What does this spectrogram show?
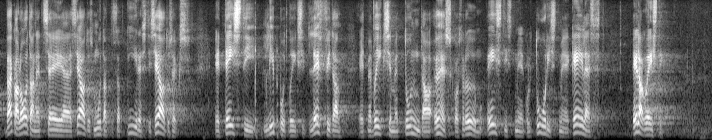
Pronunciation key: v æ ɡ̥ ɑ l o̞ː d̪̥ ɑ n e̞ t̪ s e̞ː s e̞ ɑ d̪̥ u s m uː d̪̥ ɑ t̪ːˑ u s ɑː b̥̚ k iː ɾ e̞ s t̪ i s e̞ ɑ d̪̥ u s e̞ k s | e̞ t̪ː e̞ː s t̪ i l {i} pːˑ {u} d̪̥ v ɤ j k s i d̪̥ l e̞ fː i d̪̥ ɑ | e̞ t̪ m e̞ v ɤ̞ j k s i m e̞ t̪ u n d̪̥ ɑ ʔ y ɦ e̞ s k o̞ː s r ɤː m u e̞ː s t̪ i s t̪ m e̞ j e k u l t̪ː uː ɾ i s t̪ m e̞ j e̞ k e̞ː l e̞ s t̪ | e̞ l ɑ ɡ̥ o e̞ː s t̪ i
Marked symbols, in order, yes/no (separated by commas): yes, yes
